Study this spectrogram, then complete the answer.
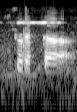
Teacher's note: దా వత్తు వినపడాలి కానీ మహాప్రాణం రాకూడదు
